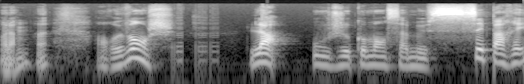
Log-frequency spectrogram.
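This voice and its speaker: A woman at a fairly slow pace. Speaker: novelist. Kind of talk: interview. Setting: at her home. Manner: hesitant, many fillers.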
